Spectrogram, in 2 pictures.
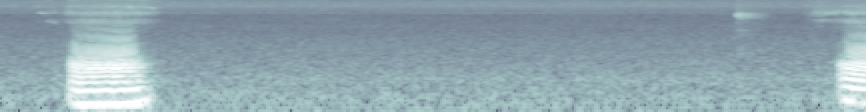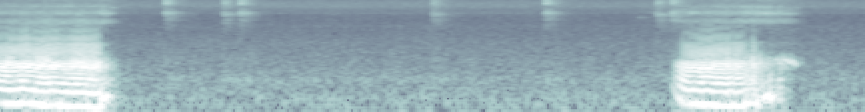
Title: Pug Snoring Extremely Loud | #shorts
